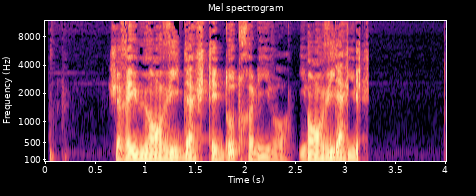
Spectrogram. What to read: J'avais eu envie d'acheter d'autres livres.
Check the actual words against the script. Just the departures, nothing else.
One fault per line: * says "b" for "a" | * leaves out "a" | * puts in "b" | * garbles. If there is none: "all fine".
* garbles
